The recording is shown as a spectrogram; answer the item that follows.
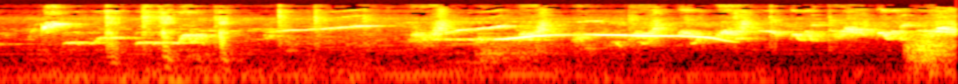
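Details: Captive competition white-rumped shama in full season, singing a varied song to spur another bird; short choppy notes, then a rising whistle and a long, smooth, level whistle ending in a downward slide.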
